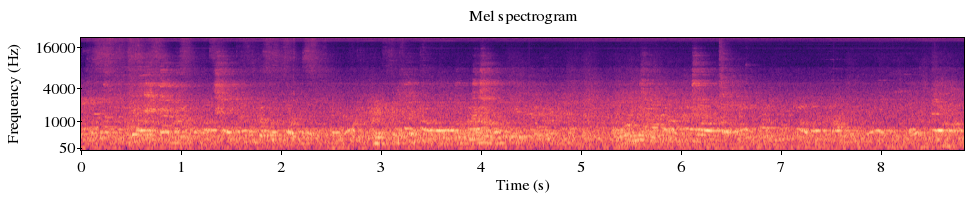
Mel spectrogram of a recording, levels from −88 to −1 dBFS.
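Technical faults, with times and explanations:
4.48–8.54 s, periodic USB or driver dropouts: a regular tick or small pop about every 1.01 s, around five in all, heard only where sound is present. Each is a brief gap of around 10 ms where audio was skipped, likely from a background task repeatedly stalling the USB bus or audio driver.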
